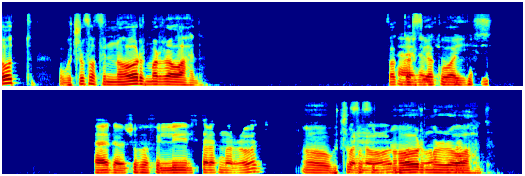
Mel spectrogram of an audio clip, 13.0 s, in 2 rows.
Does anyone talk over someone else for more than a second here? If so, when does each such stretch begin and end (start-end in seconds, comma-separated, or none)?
4.9-6.1, 10.8-12.3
